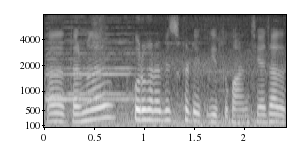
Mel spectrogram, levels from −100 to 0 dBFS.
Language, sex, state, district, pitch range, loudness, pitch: Garhwali, female, Uttarakhand, Tehri Garhwal, 205-255 Hz, -17 LUFS, 215 Hz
